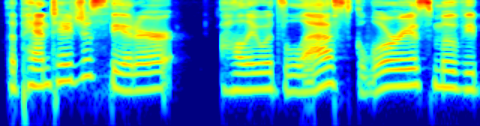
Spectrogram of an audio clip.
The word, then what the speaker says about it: Pantages: Pantages? – The Pantages, yeah.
